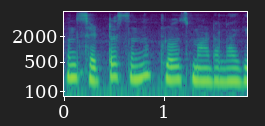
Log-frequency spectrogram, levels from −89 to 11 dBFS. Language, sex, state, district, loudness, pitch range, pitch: Kannada, female, Karnataka, Koppal, -15 LUFS, 185-220 Hz, 195 Hz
